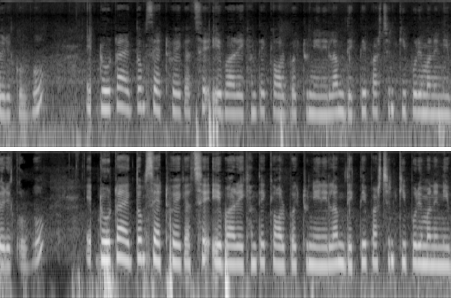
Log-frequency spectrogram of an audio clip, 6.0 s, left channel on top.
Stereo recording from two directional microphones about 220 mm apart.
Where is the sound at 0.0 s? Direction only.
50° right (ahead or behind).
